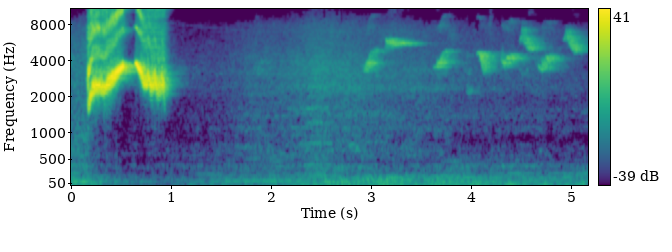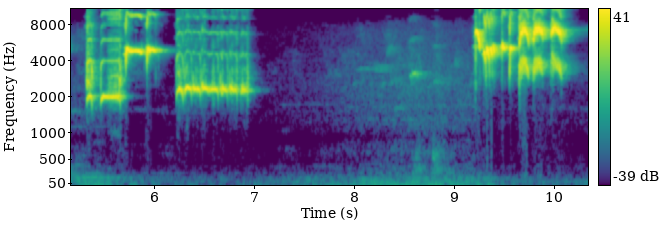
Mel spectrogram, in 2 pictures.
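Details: Orange-headed thrush song played to prompt singing in kept birds: a rising-falling opening whistle, faint high chips, then quick chattering bursts and a sustained whistled phrase, more bursts near the end over soft low hum.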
